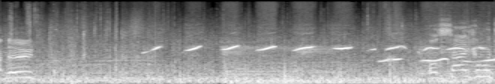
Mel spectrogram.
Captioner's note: whistling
